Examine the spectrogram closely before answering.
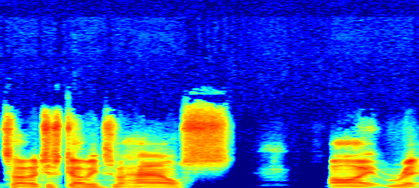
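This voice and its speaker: Recorded with a dry, close sound with no echo and a quiet background, a man speaks at medium pitch in a British accent. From English Midlands. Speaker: singer and plumber. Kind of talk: podcast interview.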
